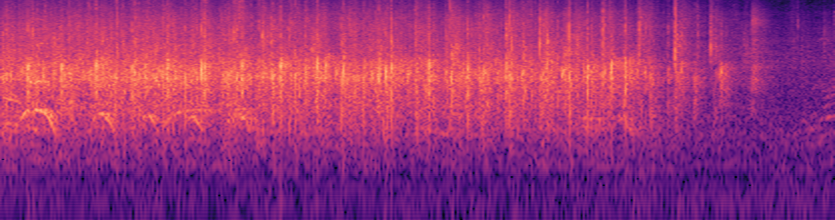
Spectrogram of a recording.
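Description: A group of ukuleles strums together.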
